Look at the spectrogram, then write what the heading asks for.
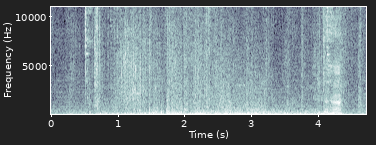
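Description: Artillery barrage in the fantasy strategy game Age of Wonders 4, a dense run of booming explosions and rumbling impacts that stays loud for several seconds, with a whistling, chirping effect near the end.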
